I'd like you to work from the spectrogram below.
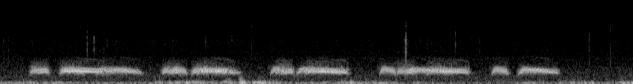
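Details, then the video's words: In rain and cold wind in Kon Tum, a spotted dove repeats phrases of short and extended coos, roughly one phrase a second, over strong low-pitched wind noise. "Gác cu khi trời mưa gió se lạnh.bổi giọng pha nước ngoài chơi tốt"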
